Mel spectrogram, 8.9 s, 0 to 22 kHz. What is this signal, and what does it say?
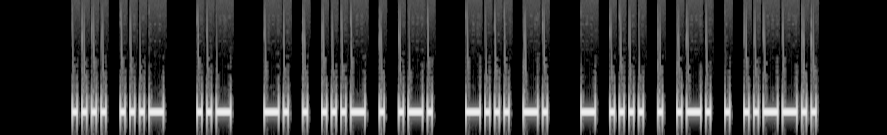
Morse code, heard as a keyed tone, about 25 wpm, 700 Hz. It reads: HV U NEVER BN THERE?
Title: Sentences from Top 300 Words and Abbreviations 25wpm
